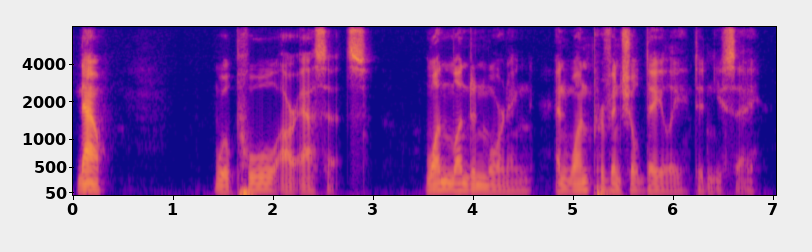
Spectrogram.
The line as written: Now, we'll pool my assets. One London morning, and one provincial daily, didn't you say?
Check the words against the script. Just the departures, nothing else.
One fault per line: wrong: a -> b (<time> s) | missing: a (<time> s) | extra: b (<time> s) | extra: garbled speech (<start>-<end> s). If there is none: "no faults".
wrong: my -> our (2.0 s)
